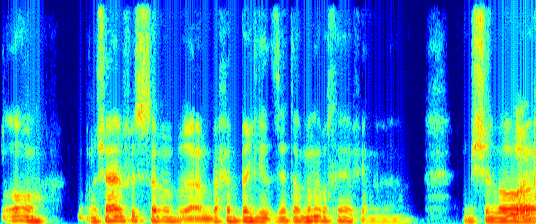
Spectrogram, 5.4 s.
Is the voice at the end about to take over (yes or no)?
no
